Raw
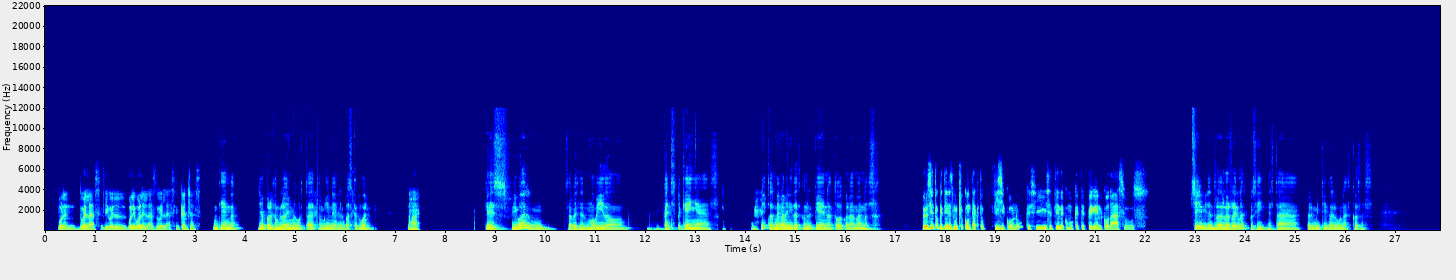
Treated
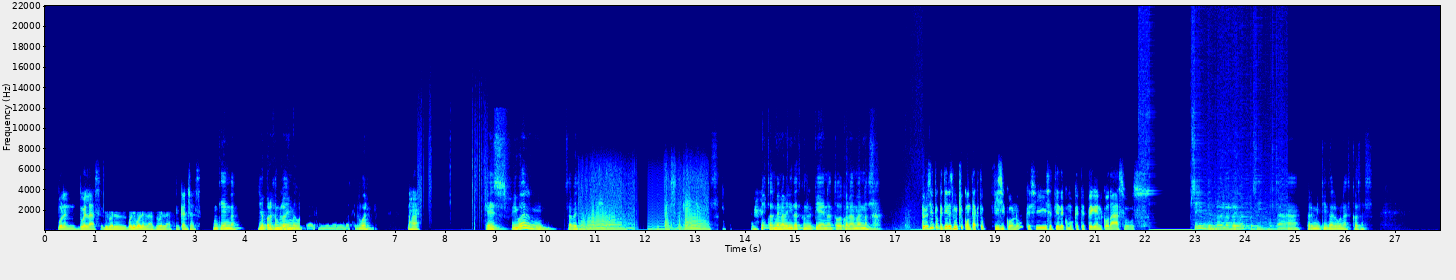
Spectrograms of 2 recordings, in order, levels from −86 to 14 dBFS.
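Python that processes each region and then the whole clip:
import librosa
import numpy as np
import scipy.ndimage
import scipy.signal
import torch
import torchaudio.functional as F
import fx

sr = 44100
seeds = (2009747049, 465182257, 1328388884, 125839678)

y = fx.chain(x, sr, fx.median_filter(points=25),
    fx.brickwall_lowpass(high_hz=1800.0),
    fx.low_shelf(hz=110.0, db=9.5), at=(1.17, 2.62))
y = fx.chain(y, sr, fx.envelope_sharpen(power=3.0),
    fx.level_steps(step_db=19), at=(5.09, 6.23))
y = fx.chain(y, sr, fx.crossing_spikes(level_db=-27.0),
    fx.lowpass(hz=5000.0, slope=12),
    fx.band_squash(depth_pct=40), at=(7.43, 8.85))
y = fx.chain(y, sr, fx.delta_mod(bps=32000, step_db=-33.5),
    fx.transformer_sat(knee_hz=1000.0), at=(10.65, 13.28))
y = fx.chain(y, sr, fx.halfwave_gain(db=-3.0),
    fx.band_squash(depth_pct=100), at=(15.95, 17.92))
y = fx.chain(y, sr, fx.zero_step(step_db=-29.0),
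    fx.comb_fb(f0_hz=150.0, decay_s=0.43, harmonics='all', damping=0.0, mix_pct=80),
    fx.echo_single(ms=100, db=-19.0), at=(21.85, 24.85))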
